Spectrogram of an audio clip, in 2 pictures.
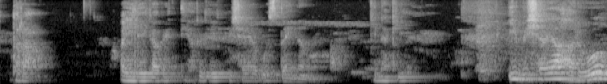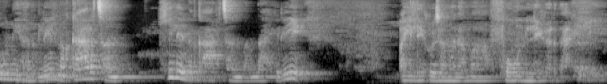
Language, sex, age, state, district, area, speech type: Nepali, male, 18-30, West Bengal, Darjeeling, rural, spontaneous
